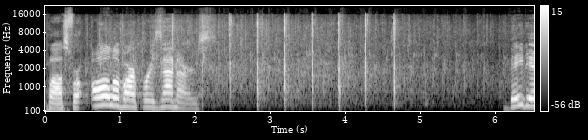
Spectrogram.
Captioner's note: clapping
